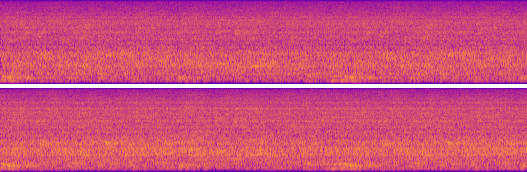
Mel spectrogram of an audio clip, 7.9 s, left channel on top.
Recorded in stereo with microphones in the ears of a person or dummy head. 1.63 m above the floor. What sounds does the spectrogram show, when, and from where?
0.0 s running water: 80° right, 5 m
